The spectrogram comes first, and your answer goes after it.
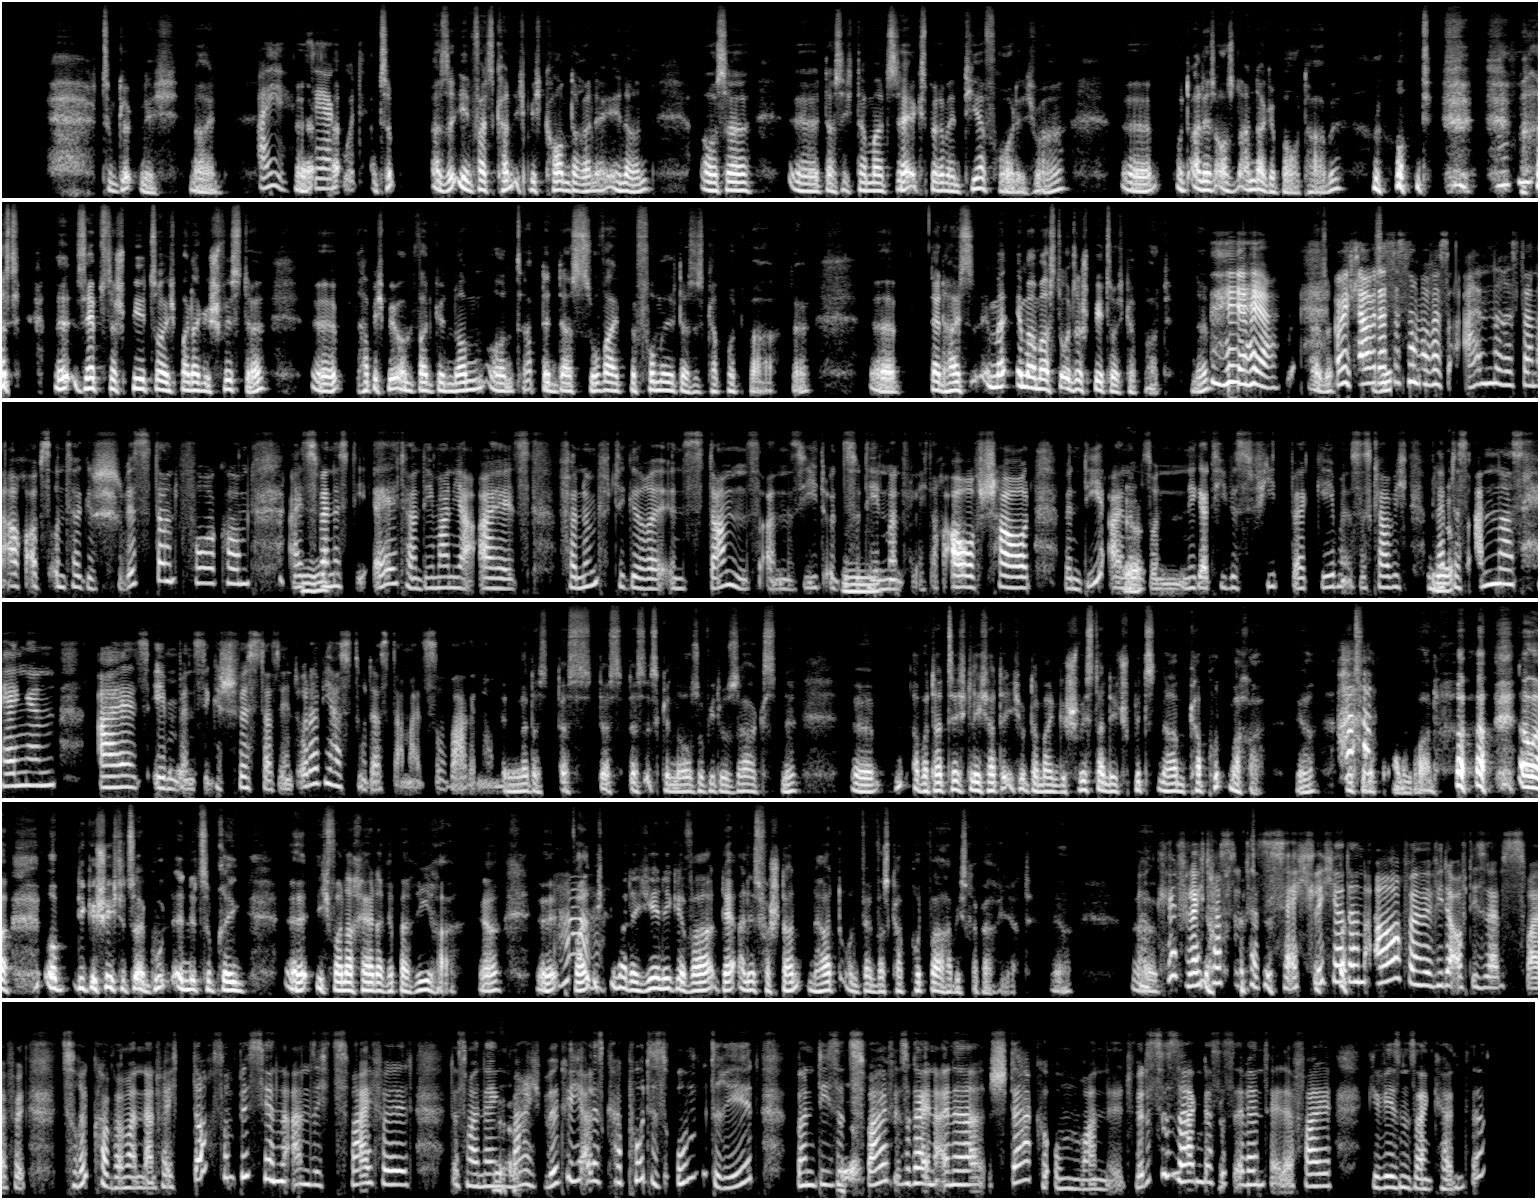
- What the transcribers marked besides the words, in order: chuckle; laughing while speaking: "Und was"; laughing while speaking: "Ja, ja"; other background noise; laugh; laugh; chuckle; laugh
- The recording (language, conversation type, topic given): German, podcast, Wie gehst du mit Selbstzweifeln um?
